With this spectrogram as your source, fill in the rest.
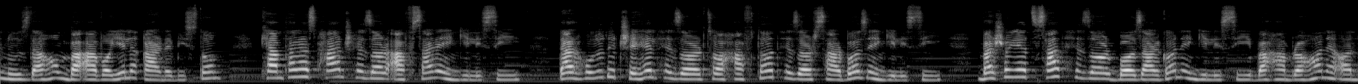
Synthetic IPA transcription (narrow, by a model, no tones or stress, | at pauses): nuːzd̪æɦo̞mvæʔævɒːje̞leɢæɾne̞biːst̪o̞m | cʰæmt̪ʰæɾæzpʰæːnd͡ʒhe̞zɒːɾæfsæɾeiŋɟiliːsiː | d̪̥æɾɦo̞d̪uːd̪e̞t͡ʃʰe̞ɦe̞lhe̞zɒːɾt̪ʰɒːhæft̪ʰɒːd̪̥he̞zɒːɾsæɾbɒːzeiɲɟiliːsiː | væʃɒːjæd̪̥sæd̪̥he̞zɒːɾbɒːzæɾɡɒːneeŋɟiliːsiːvæɦæmɾɒːɦɒːne̞ʔɒːn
